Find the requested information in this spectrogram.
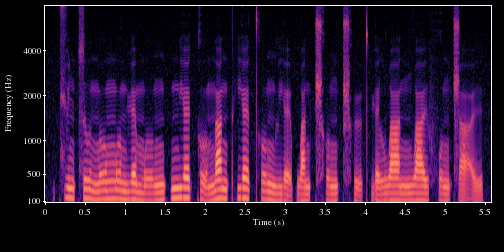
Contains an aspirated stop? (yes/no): yes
